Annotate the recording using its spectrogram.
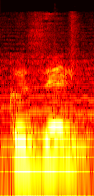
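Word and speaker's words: Ghazzali: wilayah khurasan Iran akhir-akhir namanya kadang diucapkan Ghazali 2z artinya tukang pintal benang karena pekerjaan ayahnya seorang tukang pintal benang wol sedangkan yang lazim ialah Ghazali 1-z diambil dari kata Godzilla nama kampung kelahirannya Al Ghazali belajar ditempat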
